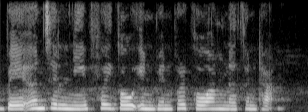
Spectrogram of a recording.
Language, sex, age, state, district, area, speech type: Bodo, female, 18-30, Assam, Kokrajhar, rural, read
